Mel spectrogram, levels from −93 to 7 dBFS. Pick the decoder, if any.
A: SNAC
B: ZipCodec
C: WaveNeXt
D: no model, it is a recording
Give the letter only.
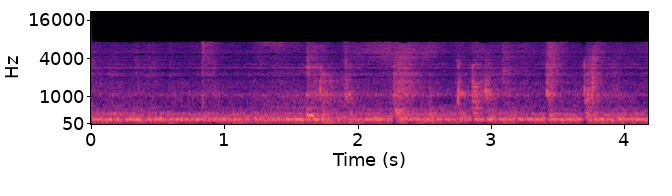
A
